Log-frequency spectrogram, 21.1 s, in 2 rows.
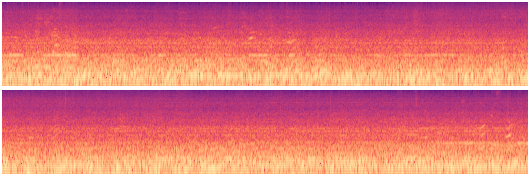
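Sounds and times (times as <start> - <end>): train motors humming: 0.0 - 21.0.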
